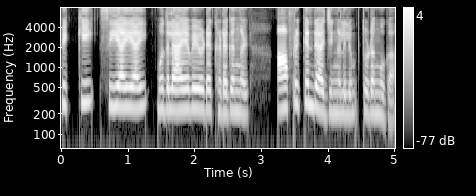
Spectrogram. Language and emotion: Malayalam, neutral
